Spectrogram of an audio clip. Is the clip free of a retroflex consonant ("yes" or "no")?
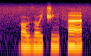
yes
